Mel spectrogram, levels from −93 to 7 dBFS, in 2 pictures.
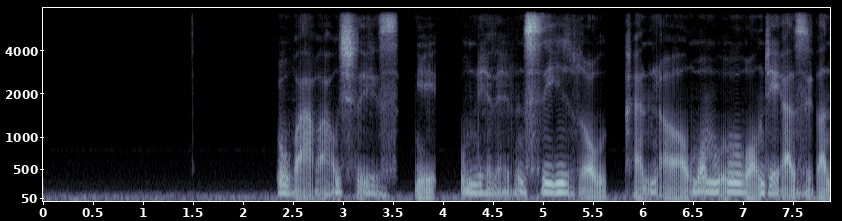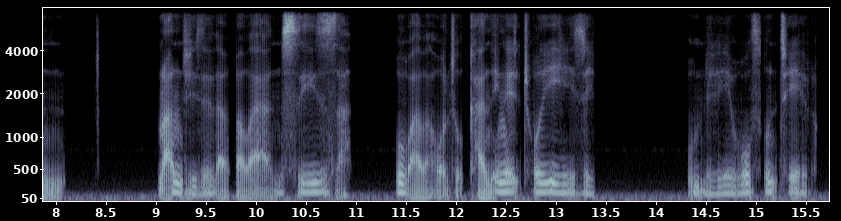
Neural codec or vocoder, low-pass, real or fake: autoencoder, 22.05 kHz, a latent of 192 numbers a frame, VITS, trained on many speakers; 7.2 kHz; fake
